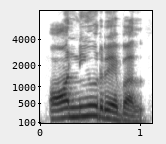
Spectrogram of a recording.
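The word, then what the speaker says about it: honourable: होता है, राम इज, यहाँ पर एच है लेकिन एच क्या है आपका साइलेंट है, एच साइलेंट है, एच का उच्चारण नहीं हो रहा, तो क्या हो रहा है ऑन्यूरेबल, ऑन्यूरेबल।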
